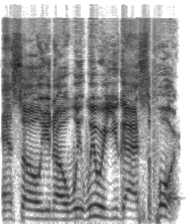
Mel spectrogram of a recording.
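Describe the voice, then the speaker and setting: A man hosting a casual live show, chatting informally with upbeat, slangy shout-outs. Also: on the high side, steady tone, normal speed. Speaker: show host.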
